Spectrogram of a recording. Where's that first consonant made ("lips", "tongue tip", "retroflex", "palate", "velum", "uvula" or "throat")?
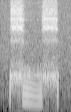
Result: uvula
